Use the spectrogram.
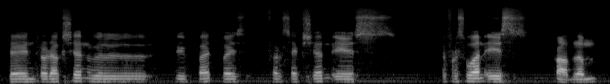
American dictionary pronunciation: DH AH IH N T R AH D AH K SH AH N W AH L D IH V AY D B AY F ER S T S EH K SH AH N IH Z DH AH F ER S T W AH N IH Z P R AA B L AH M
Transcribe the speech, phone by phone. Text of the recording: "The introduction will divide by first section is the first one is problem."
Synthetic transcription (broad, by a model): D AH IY N T R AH D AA K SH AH N W AH L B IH F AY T B AY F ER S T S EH K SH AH N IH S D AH F ER S T W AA N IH S P R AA B L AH M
